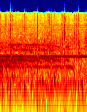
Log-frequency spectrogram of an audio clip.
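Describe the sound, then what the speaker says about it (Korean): A crowd at a Wednesday protest rally over the comfort women agreement claps and cheers for two speakers, a dense outdoor burst of applause with scattered shouts, heard through a muffled, narrow recording. "정대영 윤미향 상임대표님께 다시 한번 큰 박수 보내주시기 바랍니다"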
